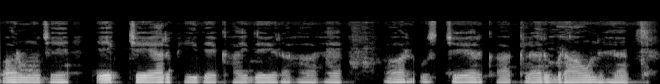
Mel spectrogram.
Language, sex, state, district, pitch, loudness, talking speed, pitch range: Hindi, male, Jharkhand, Palamu, 105 Hz, -20 LUFS, 145 wpm, 105-110 Hz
